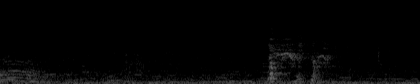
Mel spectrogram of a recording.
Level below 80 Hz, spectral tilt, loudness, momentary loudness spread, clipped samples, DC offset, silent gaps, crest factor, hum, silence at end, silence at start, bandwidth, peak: -60 dBFS; -4 dB/octave; -54 LUFS; 8 LU; under 0.1%; under 0.1%; none; 24 dB; none; 0 s; 0 s; over 20 kHz; -30 dBFS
